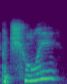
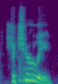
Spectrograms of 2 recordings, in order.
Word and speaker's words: patchouli: stunk like she patchouli yeah and that's how you say it patchouli patchouli i don't think i've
